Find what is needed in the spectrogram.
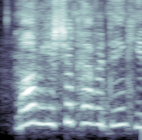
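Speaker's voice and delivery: put-on high, earnest kid voice; imitated worried child. Confused child objects to mom, high imitated kid voice. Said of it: "And I'm like".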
